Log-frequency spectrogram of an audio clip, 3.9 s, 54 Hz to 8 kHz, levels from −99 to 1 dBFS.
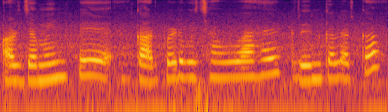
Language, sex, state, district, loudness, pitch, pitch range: Hindi, female, Uttar Pradesh, Lucknow, -18 LUFS, 250 Hz, 230-260 Hz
